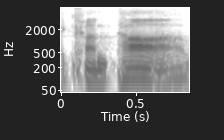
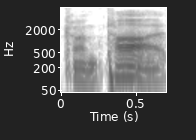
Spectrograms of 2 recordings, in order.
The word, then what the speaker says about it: Kant: We say Kanta, but it's not really long A. Gopi, but because we say it like music, Gopika Kanta, Radha Kanta. It's actually not Kanta, it's Kant.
